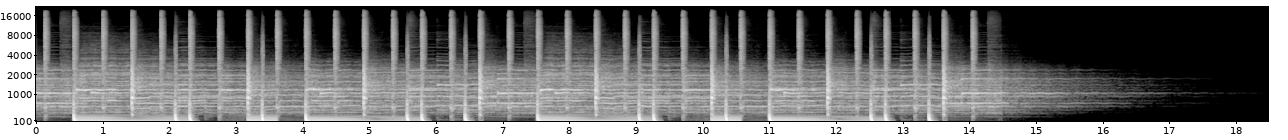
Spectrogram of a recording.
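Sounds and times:
lofi beat: 0.0 - 14.4.

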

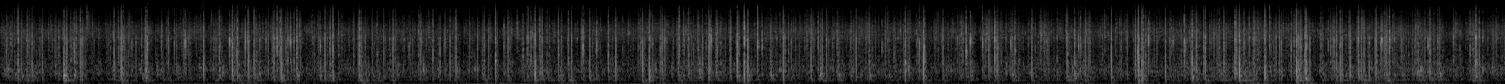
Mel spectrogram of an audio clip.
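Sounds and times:
rain on a surface: 0.0 - 15.0.

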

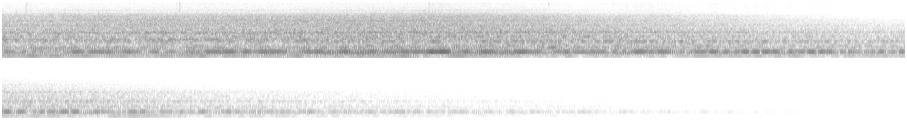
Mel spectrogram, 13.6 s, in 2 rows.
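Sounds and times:
spa relaxation music: 0.0 - 8.1.

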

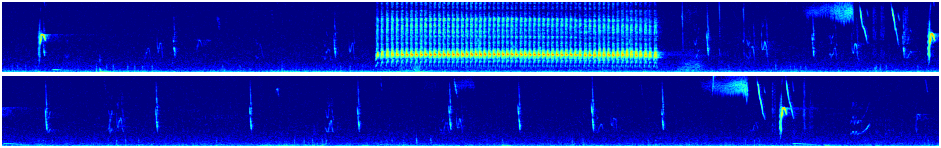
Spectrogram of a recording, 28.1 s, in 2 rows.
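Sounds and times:
Andean flicker Colaptes rupicola trilling call: 0.5 - 0.9, 4.9 - 11.5, 12.1 - 14.8, 24.7 - 27.1.

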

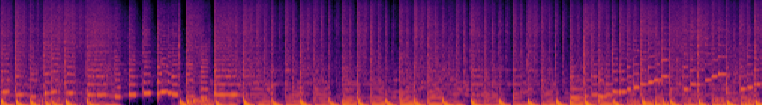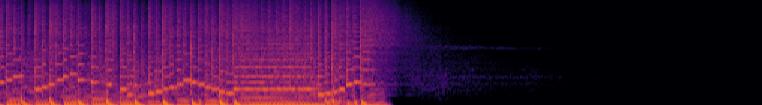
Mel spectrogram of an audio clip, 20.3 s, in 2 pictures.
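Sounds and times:
funk rhythm: 0.0 - 15.4.

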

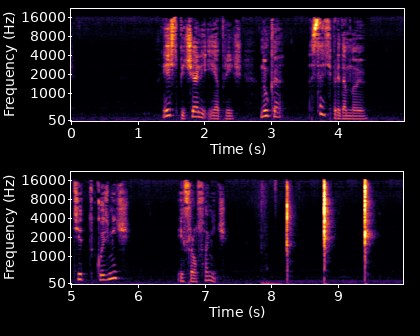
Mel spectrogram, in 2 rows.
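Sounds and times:
speech: 1.4 - 5.9, 6.6 - 7.4
hands clapping: 8.2 - 9.6.

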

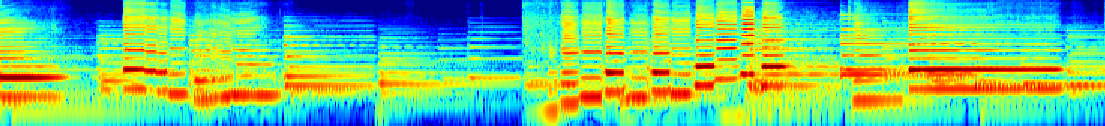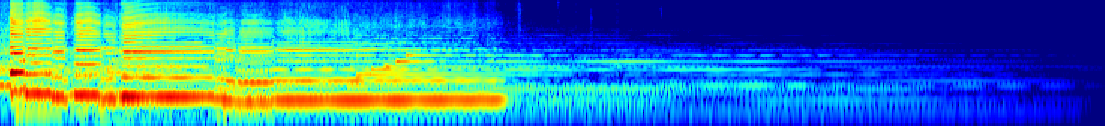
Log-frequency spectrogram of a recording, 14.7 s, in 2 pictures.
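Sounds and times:
Italian restaurant jazz with tenor saxophone: 0.0 - 11.2.

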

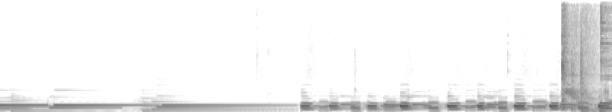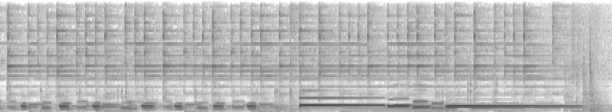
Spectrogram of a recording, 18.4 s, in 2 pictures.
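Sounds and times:
Hammond organ trio playing: 4.6 - 18.3.

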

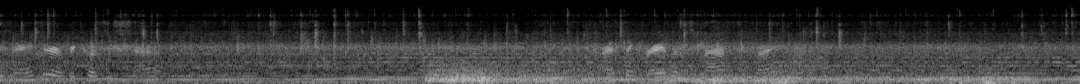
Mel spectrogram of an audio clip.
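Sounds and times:
rain: 0.0 - 10.7
speech: 0.5 - 2.0, 6.1 - 8.2
thunder: 4.2 - 5.9.

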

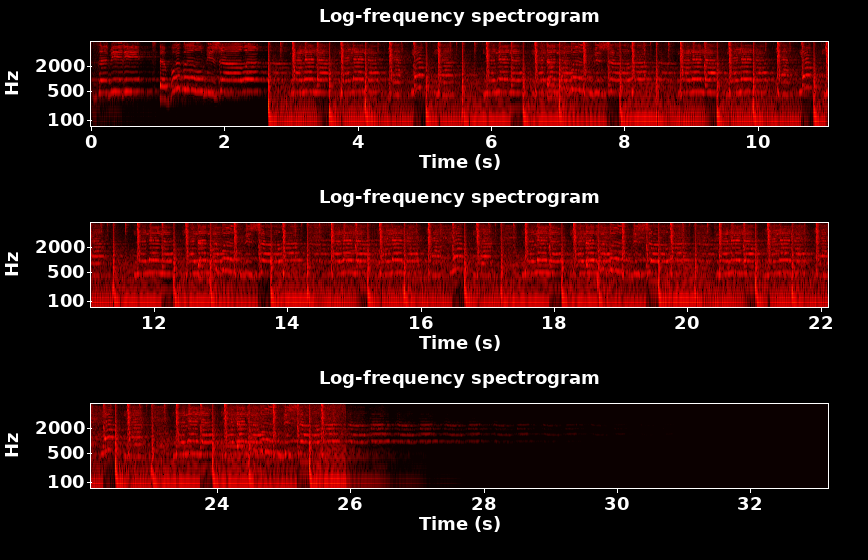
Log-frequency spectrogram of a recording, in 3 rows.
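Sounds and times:
slowed reverb music: 2.7 - 27.5.

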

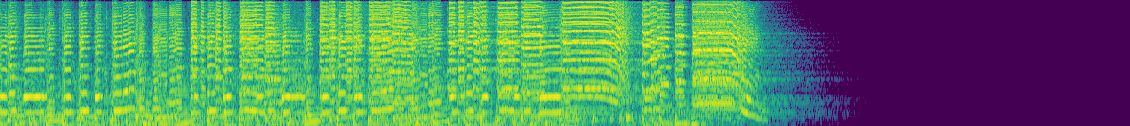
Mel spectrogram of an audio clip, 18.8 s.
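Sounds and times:
swing combo playing: 0.0 - 13.3.

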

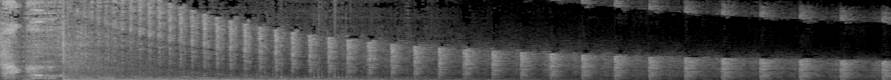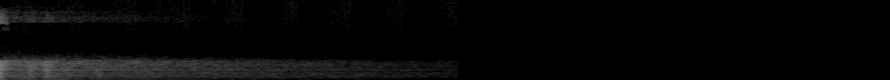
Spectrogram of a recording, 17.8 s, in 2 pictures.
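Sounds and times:
bass: 0.0 - 5.2.

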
